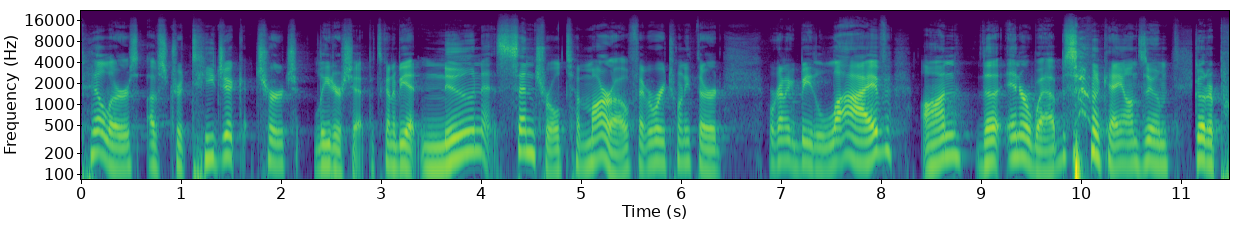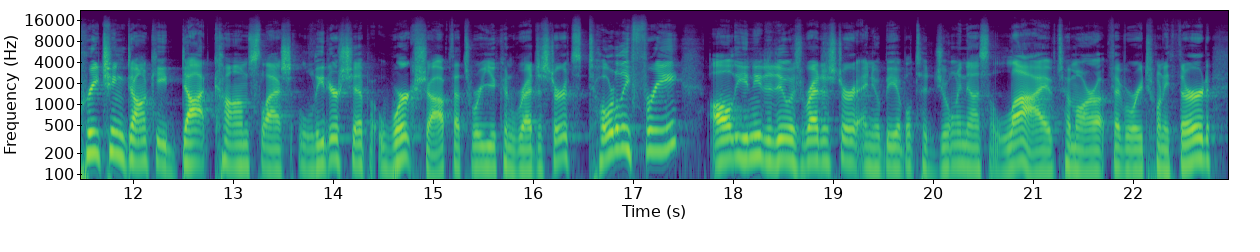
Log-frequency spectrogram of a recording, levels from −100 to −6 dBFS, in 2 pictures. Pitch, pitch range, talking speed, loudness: 140 Hz, 120-165 Hz, 145 wpm, -26 LUFS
